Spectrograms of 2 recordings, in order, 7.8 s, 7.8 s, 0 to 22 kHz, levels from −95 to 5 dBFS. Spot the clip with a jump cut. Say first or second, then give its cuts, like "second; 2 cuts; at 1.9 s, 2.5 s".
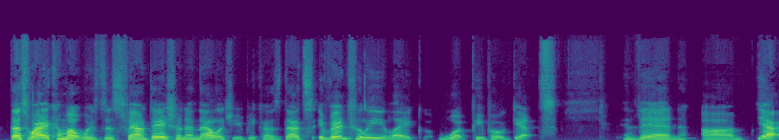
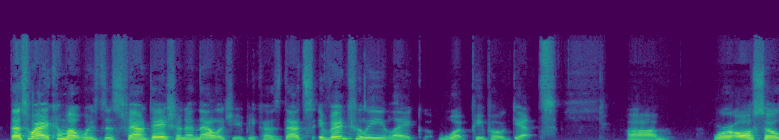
second; 1 cut; at 6.1 s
